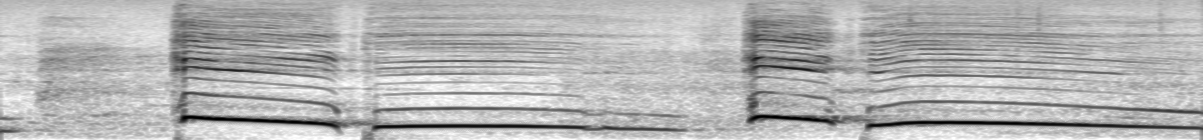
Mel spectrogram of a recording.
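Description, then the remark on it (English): Two long, sliding hoots from a human voice imitating an owl to call to an owl, each starting high and gliding down into a sustained tone, loud, with a brief break in the middle. “We're talking to an owl.”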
